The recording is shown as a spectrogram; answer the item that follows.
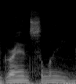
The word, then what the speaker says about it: Grand Saline: What was Jesse calling Grand Saline?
